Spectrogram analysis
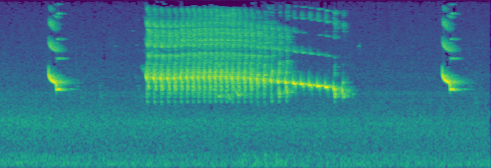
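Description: A kingfisher gives a shrill, harsh rattling trill of rapid notes lasting about two seconds, between single sharp high chips.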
